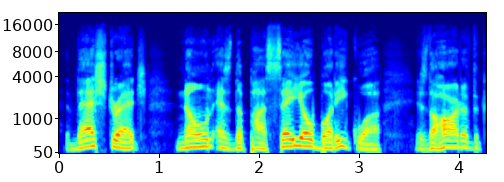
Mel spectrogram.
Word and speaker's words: Paseo Boricua: It's pronounced Paseo Boricua. – Paseo Boricua.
